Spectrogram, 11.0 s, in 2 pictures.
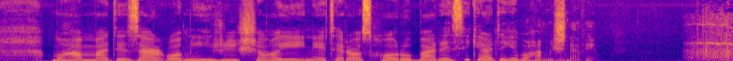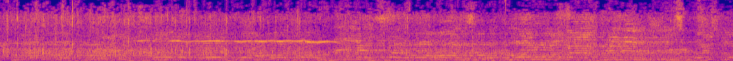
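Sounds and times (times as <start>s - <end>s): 
speech: 0.2s - 4.6s
crowd of Isfahan citizens clapping on the dry Zayandeh Rud riverbed: 5.2s - 10.9s.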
